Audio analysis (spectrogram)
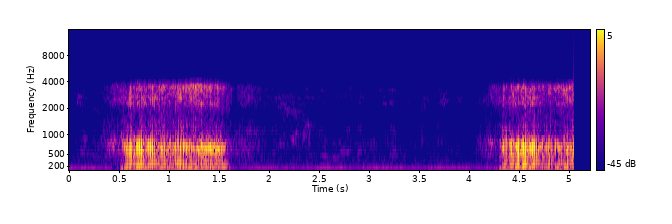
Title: snoring like crazy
